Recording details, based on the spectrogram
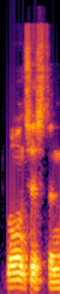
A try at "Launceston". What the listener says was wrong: you see, we wouldn't pronounce it Launceston like that. It's just pronounced. In fact, if you come from Launceston, it's Launceston. I don't even pronounce the T.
